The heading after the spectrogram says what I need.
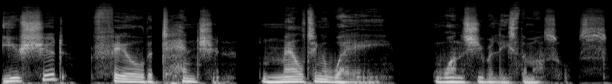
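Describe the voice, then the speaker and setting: A man guiding a relaxation meditation, giving calm, soothing, measured instructions. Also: on the low side, husky, no echo, clean studio sound. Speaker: meditation guide. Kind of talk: guided relaxation meditation, scripted narration.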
